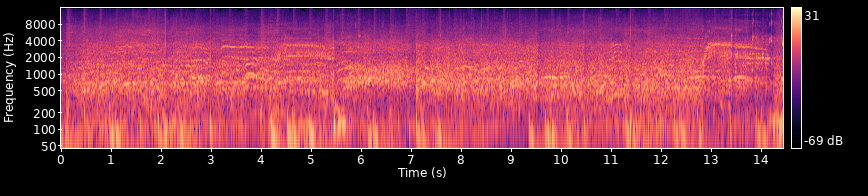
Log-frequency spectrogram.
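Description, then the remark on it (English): A girl's shrill, high-pitched screams rise several times above the steady roar of a loud NBA arena crowd as the Raptors go to the free throw line, with cheering and the thud of bouncing balls underneath. “Right, that scream you heard, every single time the Raptors went to the free throw line, she screamed exactly like that.”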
